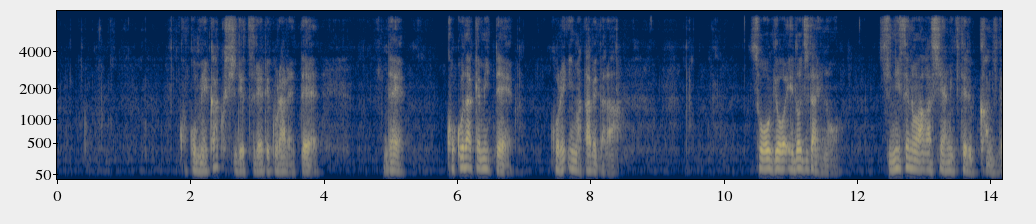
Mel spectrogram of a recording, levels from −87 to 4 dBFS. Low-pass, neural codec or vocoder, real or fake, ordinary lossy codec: 7.2 kHz; codec, 16 kHz, 4.8 kbps, FACodec; fake; none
